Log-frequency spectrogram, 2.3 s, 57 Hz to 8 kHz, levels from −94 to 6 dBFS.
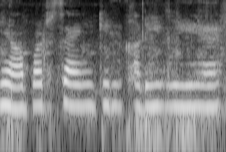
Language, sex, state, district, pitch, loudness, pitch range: Hindi, female, Uttar Pradesh, Shamli, 255 Hz, -15 LUFS, 250-260 Hz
